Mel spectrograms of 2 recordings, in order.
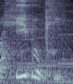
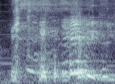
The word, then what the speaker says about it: Hibiki: We will catch you next time for Hibuki. Hibiki, sir. Hibiki.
